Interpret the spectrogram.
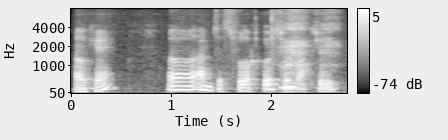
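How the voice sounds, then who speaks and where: A woman casually talking through a video game on a live stream, thinking aloud and filling pauses with short remarks. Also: extremely low pitch, creaky, breathy edge. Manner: relaxed, filler-heavy, thinks aloud. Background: game music.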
